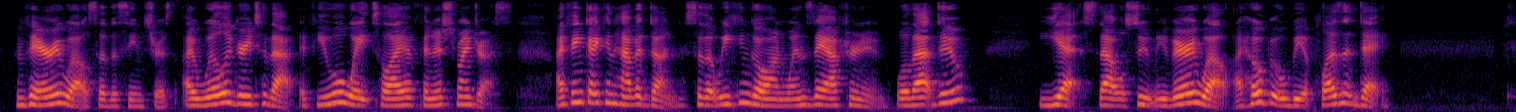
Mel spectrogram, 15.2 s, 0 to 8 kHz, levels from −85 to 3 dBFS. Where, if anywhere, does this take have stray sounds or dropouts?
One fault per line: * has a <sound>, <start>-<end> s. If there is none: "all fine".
all fine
